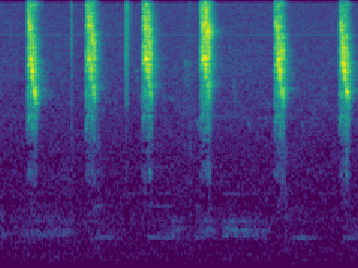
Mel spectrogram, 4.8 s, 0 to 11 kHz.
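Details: Eurasian tree sparrow adults and chicks, 10 May 2013 (chicks chirp "chi chi", adults "jyujyu" and "chun"): short, harsh, high chirps repeated about every 0.8 seconds, loud and even, over a low steady hum.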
